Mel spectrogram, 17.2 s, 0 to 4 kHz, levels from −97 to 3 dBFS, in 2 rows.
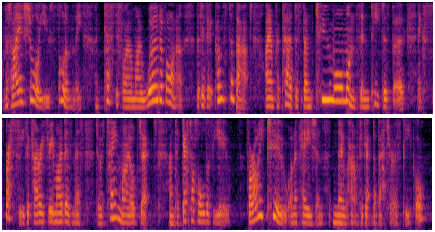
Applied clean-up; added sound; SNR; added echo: none; none; none; reverberation time 0.1 s.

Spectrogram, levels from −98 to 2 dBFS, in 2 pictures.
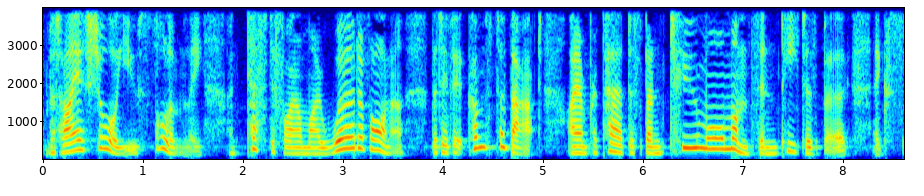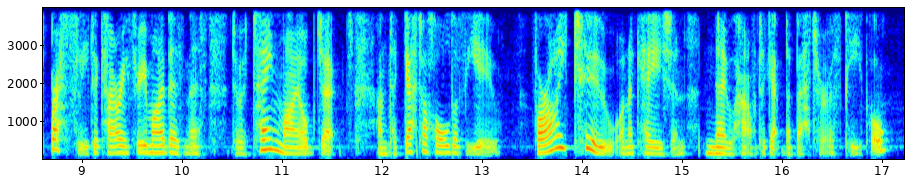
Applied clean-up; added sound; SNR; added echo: none; none; none; none.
